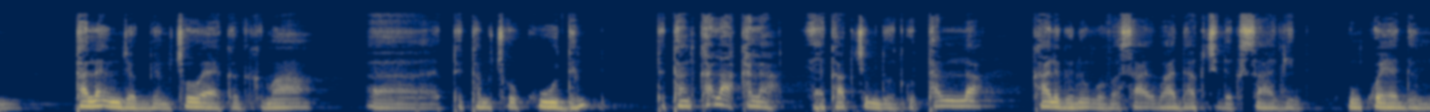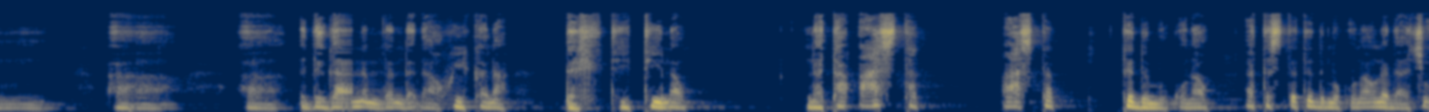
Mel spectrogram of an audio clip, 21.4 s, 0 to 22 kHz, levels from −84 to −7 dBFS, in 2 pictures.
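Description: Concealed frames break the speech at 3.12 to 3.15, 6.11 to 6.16, 7.54 to 7.56, 11.69 to 11.75, 13.29 to 13.39 and 15.73 to 15.76 s. Each is a corrupt frame concealed. The decoder caught damaged AAC data and papered over it.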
